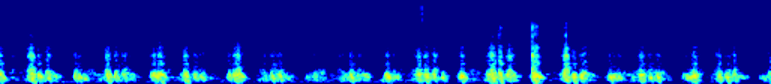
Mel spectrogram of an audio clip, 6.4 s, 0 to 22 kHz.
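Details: Heart auscultation during a stress test at position M, with sitting, standing and lying phases at 90, 108 and 72 bpm: rapid, regular paired heart sounds near 95 a minute with a faint murmur between beats, split S2 and electrical disturbance.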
